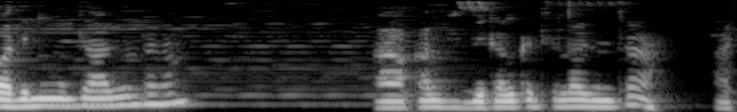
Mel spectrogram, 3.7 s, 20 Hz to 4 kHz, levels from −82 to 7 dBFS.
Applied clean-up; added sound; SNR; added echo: classical method log-MMSE.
